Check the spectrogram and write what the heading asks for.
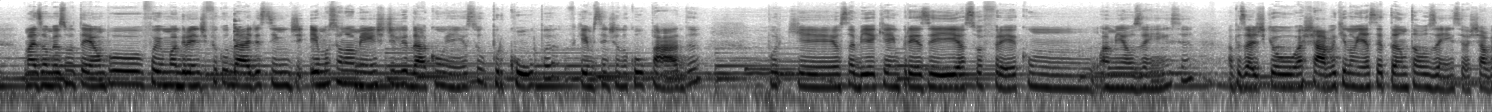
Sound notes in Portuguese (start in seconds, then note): none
